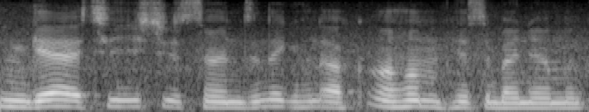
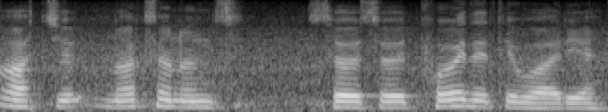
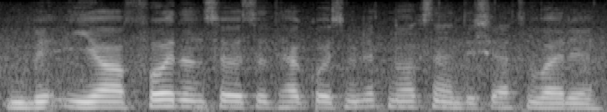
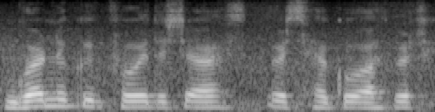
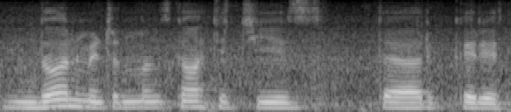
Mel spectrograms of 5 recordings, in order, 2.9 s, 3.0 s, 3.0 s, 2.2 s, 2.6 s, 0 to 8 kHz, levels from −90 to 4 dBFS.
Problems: background sounds at intervals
